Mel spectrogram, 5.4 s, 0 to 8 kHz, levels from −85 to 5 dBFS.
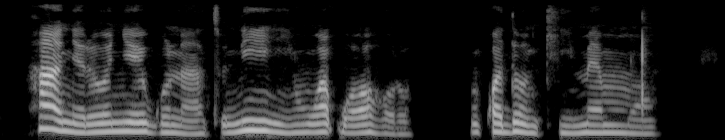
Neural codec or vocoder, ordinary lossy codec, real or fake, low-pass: none; none; real; 7.2 kHz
